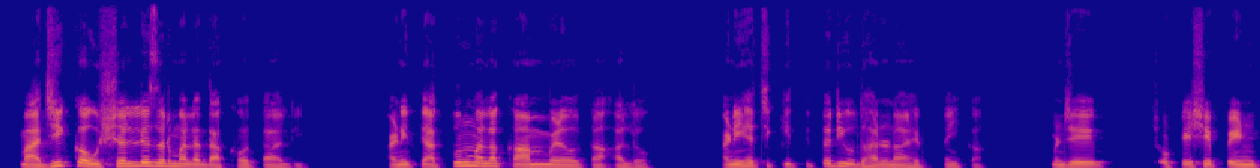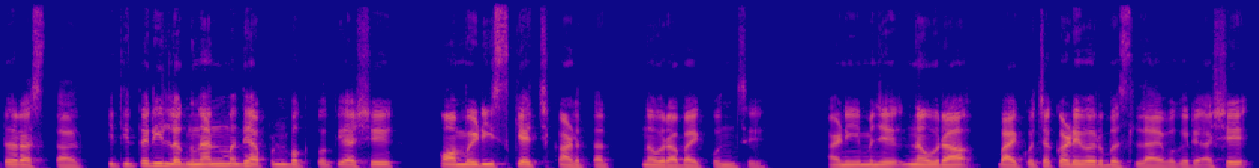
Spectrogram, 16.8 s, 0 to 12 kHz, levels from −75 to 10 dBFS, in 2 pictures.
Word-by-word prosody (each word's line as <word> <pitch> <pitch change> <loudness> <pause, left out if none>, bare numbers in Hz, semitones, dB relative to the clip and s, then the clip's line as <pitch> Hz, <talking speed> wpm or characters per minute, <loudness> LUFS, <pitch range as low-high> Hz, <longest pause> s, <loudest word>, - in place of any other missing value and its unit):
माझी 150 +8 +5
कौशल्य 190 +3 +5
जर 200 -2 +3
मला 170 -3 +2
दाखवता 135 0 -4
आली 115 -1 -9 0.6
आणि 145 +2 +1
त्यातून 165 +8 +1
मला 195 -3 +4
काम 150 -1 +2
मिळवता 135 -1 -1
आलं. 115 -2 -8 0.5
आणि 150 +2 +3
ह्याची 160 -1 -2
कितीतरी 170 +3 -4
उदाहरणं 145 -5 -2
आहेत 125 0 -4
नाही 130 -1 -7
का? 115 - -16 0.5
म्हणजे 145 +1 +1 0.4
छोटेशे 150 +2 -1
पेंटर 145 0 +2
असतात. 125 -3 -2 0.2
कितीतरी 175 +2 0
लग्नांमध्ये 165 +2 +3
आपण 155 -1 -2
बघतो 145 0 -5
ते 150 - -2
असे 145 +1 0 0.3
कॉमेडी 155 0 +4
स्केच 160 -1 0
काढतात 130 -4 -2 0.2
नवरा 130 -1 +2
बायकोंचे 125 -1 -4 0.4
आणि 135 0 0
म्हणजे 140 0 +1
नवरा 145 -1 +4 0.2
बायकोच्या 145 +2 +1
कडेवर 135 -3 +4
बसलाय 125 0 -2
वगैरे 130 +2 -6
असे 135 +3 -1
145 Hz, 150 wpm, -24 LUFS, 135-160 Hz, 0.6 s, माझी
